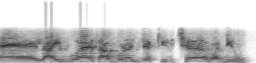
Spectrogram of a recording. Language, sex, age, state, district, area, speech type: Sindhi, female, 45-60, Maharashtra, Thane, urban, conversation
